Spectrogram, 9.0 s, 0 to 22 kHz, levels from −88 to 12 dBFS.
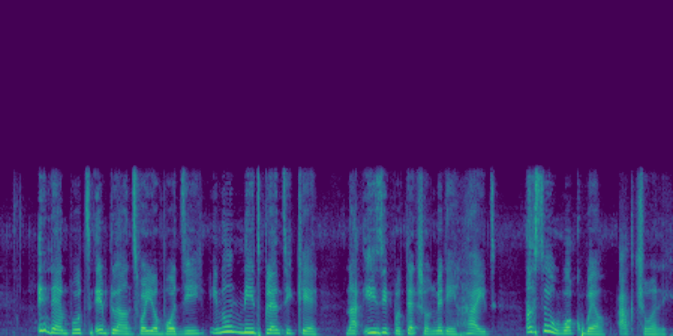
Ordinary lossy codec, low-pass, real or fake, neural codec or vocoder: none; 10.8 kHz; fake; codec, 24 kHz, 1 kbps, SNAC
